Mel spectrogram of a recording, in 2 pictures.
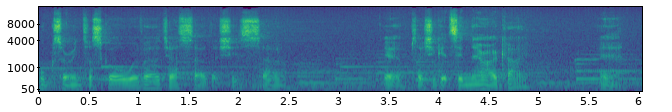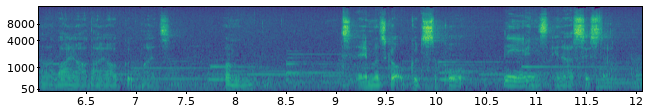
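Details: Adult speaker; ordinary speech.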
